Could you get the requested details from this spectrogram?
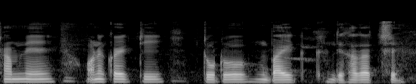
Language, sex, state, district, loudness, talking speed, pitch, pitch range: Bengali, female, West Bengal, Alipurduar, -22 LUFS, 100 wpm, 120 Hz, 110-125 Hz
